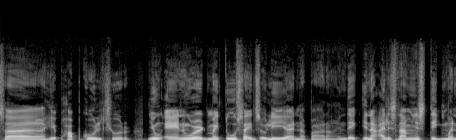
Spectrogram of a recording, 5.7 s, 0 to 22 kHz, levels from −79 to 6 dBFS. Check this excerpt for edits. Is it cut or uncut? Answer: cut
